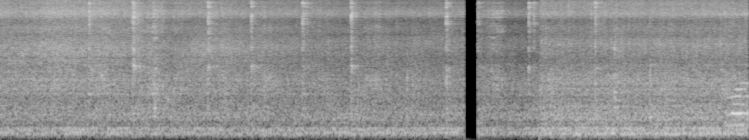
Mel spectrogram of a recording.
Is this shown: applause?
no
